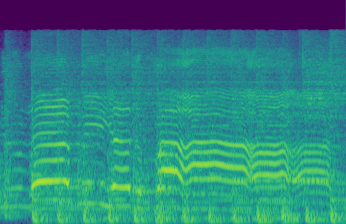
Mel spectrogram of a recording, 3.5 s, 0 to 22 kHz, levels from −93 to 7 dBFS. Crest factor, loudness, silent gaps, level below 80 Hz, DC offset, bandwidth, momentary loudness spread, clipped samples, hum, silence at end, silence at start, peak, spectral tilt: 12 dB; -11 LUFS; none; -30 dBFS; under 0.1%; 13 kHz; 5 LU; under 0.1%; none; 0 s; 0 s; 0 dBFS; -3.5 dB/octave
